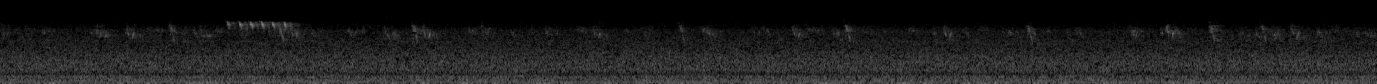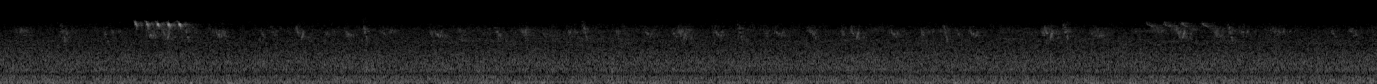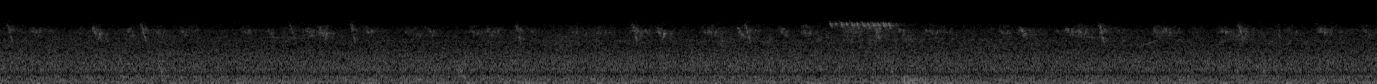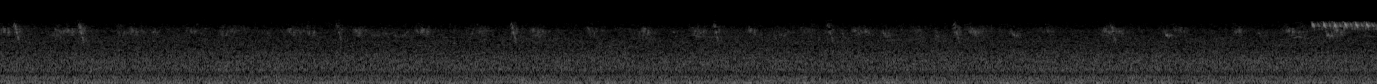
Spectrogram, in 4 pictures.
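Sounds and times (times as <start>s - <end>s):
small birds chirping: 0.0s - 55.0s
steady background hiss: 0.0s - 55.0s.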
